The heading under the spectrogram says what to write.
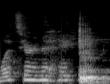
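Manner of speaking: loud shouting, high-pitched. Yelling at a cat that is trying to eat the plants: yelling at the cat. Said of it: "I'm trying to yell at him".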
